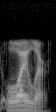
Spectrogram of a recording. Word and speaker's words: Euler: Well, it's actually named after a famous mathematician who pronounced it Euler.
